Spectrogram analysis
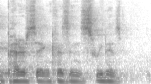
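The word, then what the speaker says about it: Pettersson: him that mmm and he says alias Peterson Elias Peterson but then we say Patterson cuz in Sweden it's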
